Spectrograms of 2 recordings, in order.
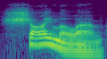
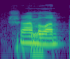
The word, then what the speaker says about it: Shyamalan: I think it's actually pronounced Shyamalan. But it's spelt Shyamalan. – Shyamalan. – I think he goes with Shyamalan.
